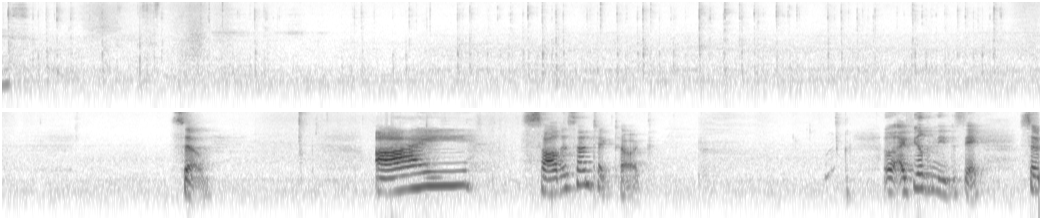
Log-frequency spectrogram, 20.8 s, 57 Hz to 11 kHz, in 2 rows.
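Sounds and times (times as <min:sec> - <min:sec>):
rapid computer keyboard typing: 0:00.0 - 0:01.1, 0:02.1 - 0:02.8, 0:03.5 - 0:10.1
speech: 0:12.2 - 0:12.6, 0:14.2 - 0:16.9, 0:19.2 - 0:20.7.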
